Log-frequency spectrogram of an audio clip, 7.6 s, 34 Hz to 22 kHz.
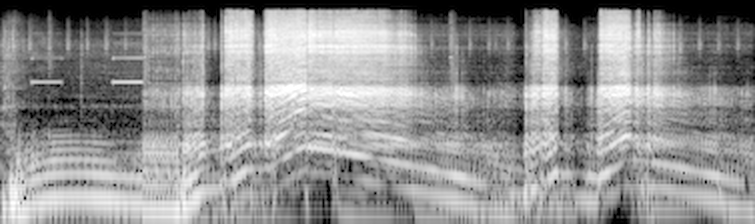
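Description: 2004 BMW E46 M3's S54 3.2-litre inline-six, tuned and running catless headers and a full exhaust, starting and settling, then revved twice, its pitch rising and falling each time. The exhaust note is pretty raspy.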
